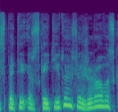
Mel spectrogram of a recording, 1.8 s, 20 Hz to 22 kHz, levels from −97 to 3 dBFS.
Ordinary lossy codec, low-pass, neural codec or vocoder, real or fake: AAC, 96 kbps; 14.4 kHz; none; real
